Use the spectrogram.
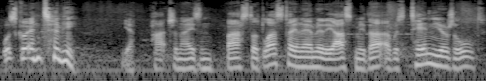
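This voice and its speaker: A man acting a gruff, jaded helpline worker. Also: mid-range voice, animated, normal speed, faint music behind, natural voice. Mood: angry. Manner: blunt, sardonic, defensive. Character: jaded, gruff, hot-tempered male crisis-line worker and father. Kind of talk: naturalistic radio play acting.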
